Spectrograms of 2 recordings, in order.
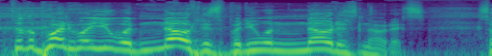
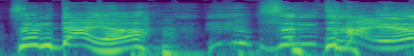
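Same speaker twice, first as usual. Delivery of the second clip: hammed-up British, slightly higher; mock British accent; 4 semitones higher, much slower than usual. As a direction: put on a bad British accent. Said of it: "Your accents are so insulting".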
